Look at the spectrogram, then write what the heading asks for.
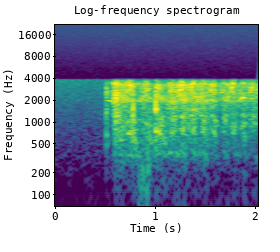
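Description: A diesel truck engine trying to start in cold weather bursts into loud, rough cranking after a short quiet moment and keeps churning steadily to the end.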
